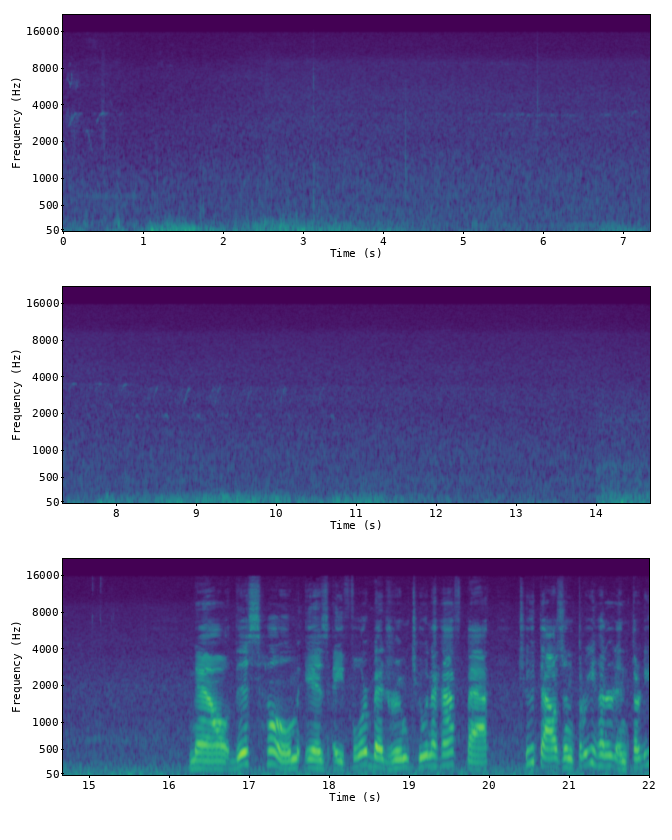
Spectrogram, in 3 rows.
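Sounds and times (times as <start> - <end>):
wind buffeting microphone: 0.0 - 4.7, 6.4 - 12.2.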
